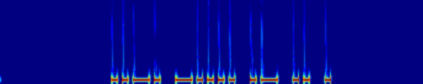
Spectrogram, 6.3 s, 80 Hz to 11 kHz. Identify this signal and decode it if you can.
Morse code, heard as a keyed tone, about 15 wpm, 700 Hz. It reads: F6AIE
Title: DXCC-100 Call Signs - 5 Characters - Repeated 3x - 15wpm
